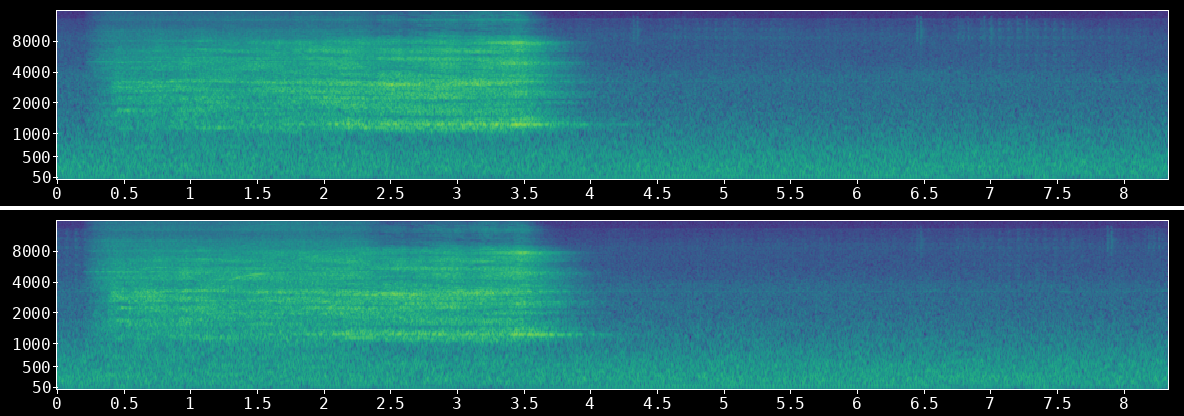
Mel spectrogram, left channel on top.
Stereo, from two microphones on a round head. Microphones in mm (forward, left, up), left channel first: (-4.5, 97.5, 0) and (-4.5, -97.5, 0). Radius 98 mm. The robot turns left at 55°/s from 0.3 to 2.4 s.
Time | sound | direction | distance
0.4 | cutlery clinking | 140° right | 9 m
